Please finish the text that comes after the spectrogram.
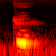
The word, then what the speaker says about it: tu: 자, 발음을 tu, tu 이렇게 발음합니다. 네, 때 다음에 u가 왔죠. 네, 알파벳 u는 항상 u 발음 나는데요. 입술 모양을 우 한 상태에서 이 소리를 낼 때 나는 발음입니다. 그래서 우 이렇게 한 번에 발음하셔야 되고요. 그리고 앞에 때랑 같이 연결해서 발음을 하면 뚜 이렇게 발음하시는 거죠.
